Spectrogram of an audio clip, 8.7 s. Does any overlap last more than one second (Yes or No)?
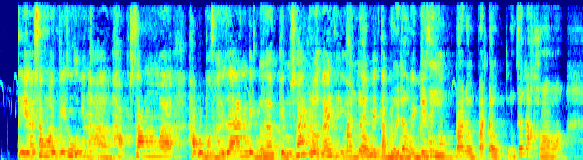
Yes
